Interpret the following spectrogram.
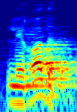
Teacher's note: لام کو جلدی ادا کریں گے، غین کو پر پڑھیں گے، وقفاً دال ساکن پہ قلقلہ ہوگا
